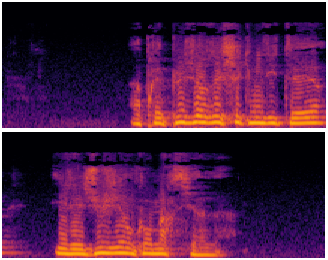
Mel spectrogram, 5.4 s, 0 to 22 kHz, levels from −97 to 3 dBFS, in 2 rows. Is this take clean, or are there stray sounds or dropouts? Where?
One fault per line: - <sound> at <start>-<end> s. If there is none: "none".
none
